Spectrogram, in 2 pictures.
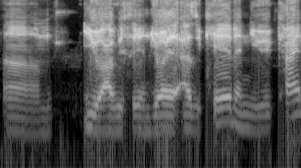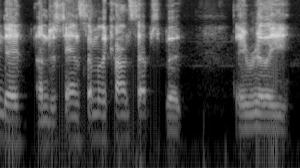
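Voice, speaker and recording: Twenties male co-host, low voice with a very bright, sharp edge, hesitant casual delivery. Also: fairly quick, no echo, poor audio. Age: 20s. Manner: hesitant, many ums, chuckles while recounting scenes. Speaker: podcast co-host. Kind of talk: casual movie review chat.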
